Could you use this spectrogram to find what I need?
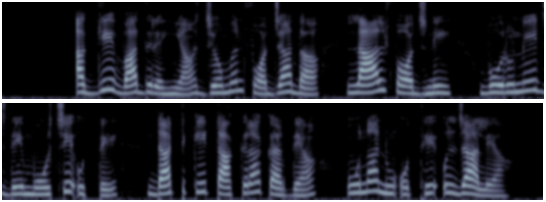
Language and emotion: Punjabi, neutral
